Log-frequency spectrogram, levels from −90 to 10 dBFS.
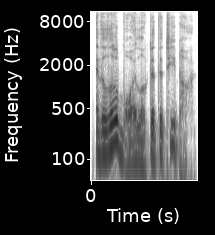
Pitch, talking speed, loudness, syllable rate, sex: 110 Hz, 340 wpm, -17 LUFS, 7.6 syllables/s, male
